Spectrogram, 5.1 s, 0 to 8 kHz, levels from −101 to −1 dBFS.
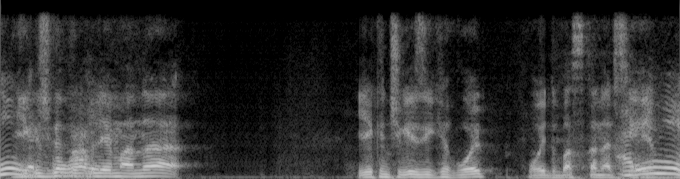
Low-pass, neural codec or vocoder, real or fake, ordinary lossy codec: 7.2 kHz; codec, 16 kHz, 8 kbps, FreqCodec, smaller model; fake; none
